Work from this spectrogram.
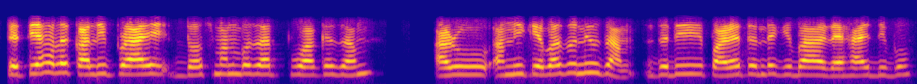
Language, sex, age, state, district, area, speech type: Assamese, female, 18-30, Assam, Dibrugarh, rural, conversation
